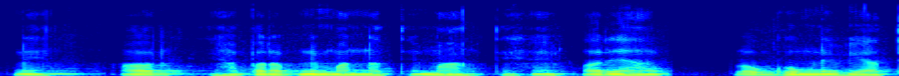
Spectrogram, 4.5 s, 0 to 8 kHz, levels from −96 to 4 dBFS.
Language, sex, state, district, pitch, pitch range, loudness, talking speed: Hindi, male, Chhattisgarh, Korba, 115 Hz, 110-115 Hz, -37 LUFS, 200 wpm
